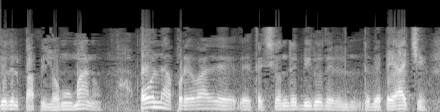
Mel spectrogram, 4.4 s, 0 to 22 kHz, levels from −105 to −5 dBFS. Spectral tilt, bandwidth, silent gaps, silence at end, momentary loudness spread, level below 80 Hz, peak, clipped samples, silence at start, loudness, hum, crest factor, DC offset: -7 dB/octave; 8.4 kHz; none; 0 s; 6 LU; -36 dBFS; 0 dBFS; 0.4%; 0 s; -12 LUFS; none; 12 dB; under 0.1%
